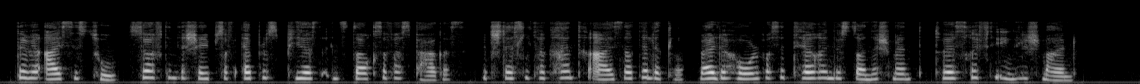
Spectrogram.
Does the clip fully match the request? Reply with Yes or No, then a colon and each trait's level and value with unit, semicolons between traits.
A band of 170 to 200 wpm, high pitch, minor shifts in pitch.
No: average, 190 wpm; very high, 280 Hz; average, 3.0 semitones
